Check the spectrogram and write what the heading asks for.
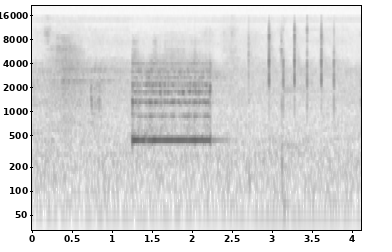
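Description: A telephone tone on an outgoing call sounds steadily for about a second, then a quick run of faint clicks follows.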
